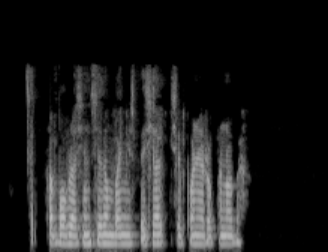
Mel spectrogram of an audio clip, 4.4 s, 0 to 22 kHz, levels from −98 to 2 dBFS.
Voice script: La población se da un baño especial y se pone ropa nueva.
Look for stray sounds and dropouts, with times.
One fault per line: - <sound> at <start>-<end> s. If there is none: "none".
none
